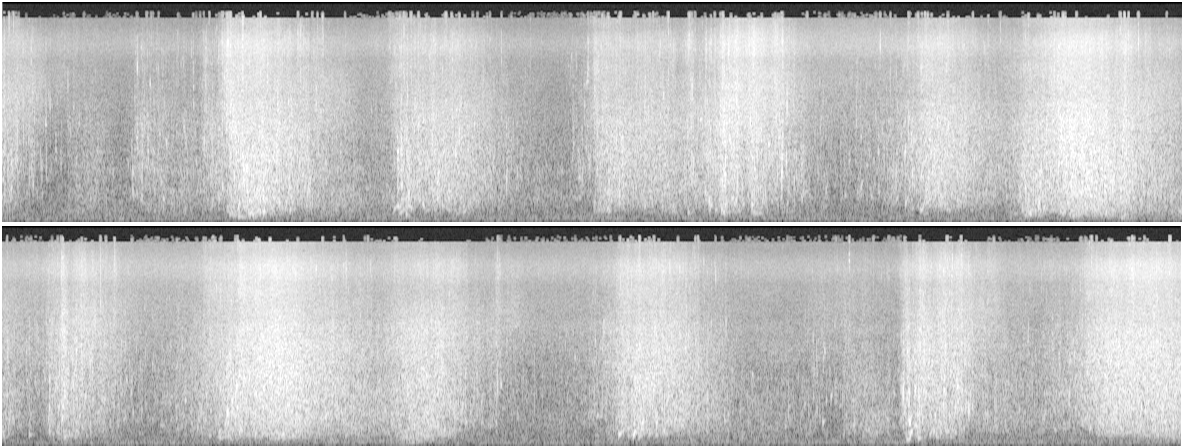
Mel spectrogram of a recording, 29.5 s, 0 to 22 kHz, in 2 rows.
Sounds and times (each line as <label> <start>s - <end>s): sea 0.0s - 29.4s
